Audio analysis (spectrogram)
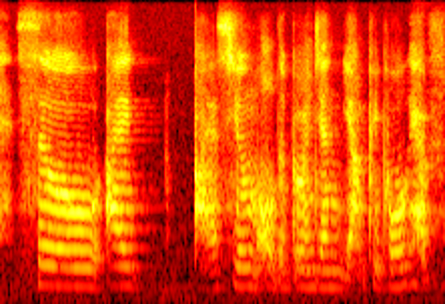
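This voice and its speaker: A woman talks fairly slowly amid noticeable background noise. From Burundi, Bujumbura. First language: Kirundi and French. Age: 20s. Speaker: university student. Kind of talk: interview.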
